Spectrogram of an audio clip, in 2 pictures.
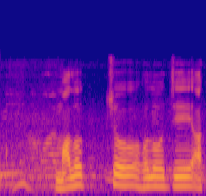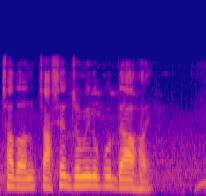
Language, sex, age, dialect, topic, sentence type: Bengali, male, 36-40, Northern/Varendri, agriculture, statement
